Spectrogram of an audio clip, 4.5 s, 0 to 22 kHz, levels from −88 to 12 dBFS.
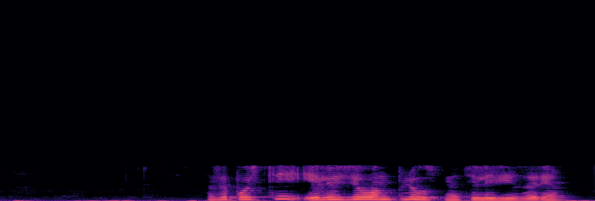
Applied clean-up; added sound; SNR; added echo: classical method log-MMSE.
